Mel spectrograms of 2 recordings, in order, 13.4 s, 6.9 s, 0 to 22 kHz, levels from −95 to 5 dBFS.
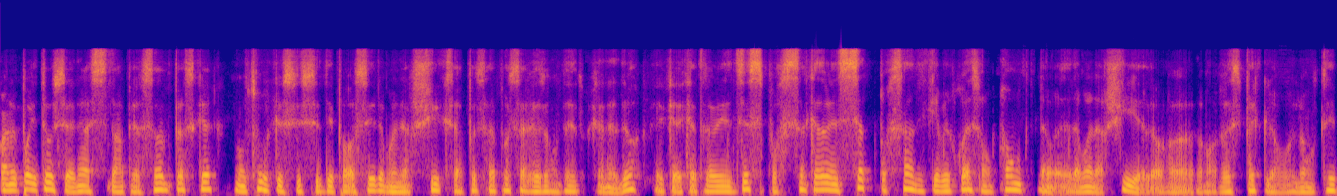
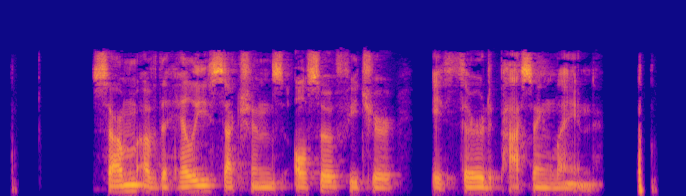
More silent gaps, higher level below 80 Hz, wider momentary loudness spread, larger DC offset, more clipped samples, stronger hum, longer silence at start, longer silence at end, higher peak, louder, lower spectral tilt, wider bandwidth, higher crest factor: second, none vs 4.21-4.31 s, 6.05-6.36 s; first, -38 dBFS vs -58 dBFS; second, 6 LU vs 13 LU; neither; neither; neither; second, 0 s vs 0.95 s; second, 0 s vs 0.45 s; about the same, -2 dBFS vs -2 dBFS; about the same, -17 LUFS vs -18 LUFS; first, -5.5 dB/octave vs -3.5 dB/octave; about the same, 8.2 kHz vs 8 kHz; second, 14 dB vs 20 dB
